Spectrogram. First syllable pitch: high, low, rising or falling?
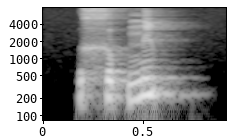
low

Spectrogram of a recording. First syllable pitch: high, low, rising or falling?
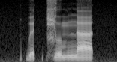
low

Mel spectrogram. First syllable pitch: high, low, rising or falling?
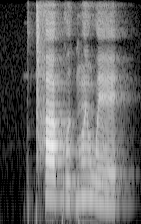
high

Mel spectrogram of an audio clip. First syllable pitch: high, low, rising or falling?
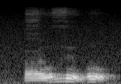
rising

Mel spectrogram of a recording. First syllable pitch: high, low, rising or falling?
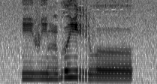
low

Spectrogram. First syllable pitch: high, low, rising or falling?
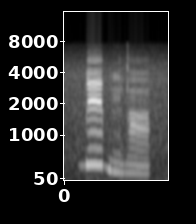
high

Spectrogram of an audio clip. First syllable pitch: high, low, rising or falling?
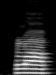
high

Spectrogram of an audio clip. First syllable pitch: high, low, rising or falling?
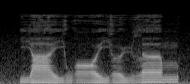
low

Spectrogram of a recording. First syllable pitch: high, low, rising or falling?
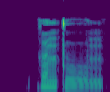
high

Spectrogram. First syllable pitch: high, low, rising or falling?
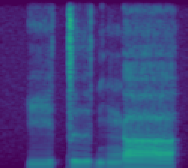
low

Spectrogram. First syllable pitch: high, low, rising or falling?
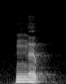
low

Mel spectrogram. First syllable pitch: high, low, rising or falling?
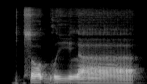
low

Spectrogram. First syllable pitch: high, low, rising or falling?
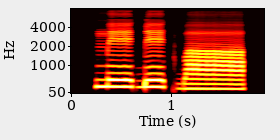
high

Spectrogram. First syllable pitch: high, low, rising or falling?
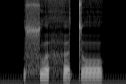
high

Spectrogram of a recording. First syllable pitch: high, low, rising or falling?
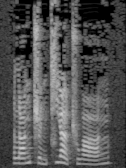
rising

